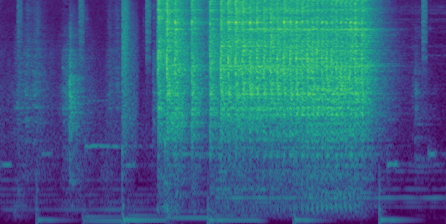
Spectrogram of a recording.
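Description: Pneumatic rivet gun hammering in one burst of about two seconds, bucking solid aluminum rivets that hold an elevator piece to its spar.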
